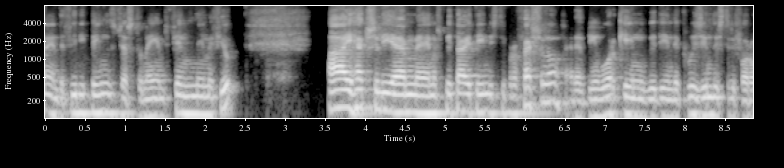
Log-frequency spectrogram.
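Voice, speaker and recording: A man's voice: lowish voice, mellow. A middle-aged man with an Italian accent, a guest in a podcast interview who often hesitates and repeats words. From Italy. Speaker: guest, cruise industry advisor.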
